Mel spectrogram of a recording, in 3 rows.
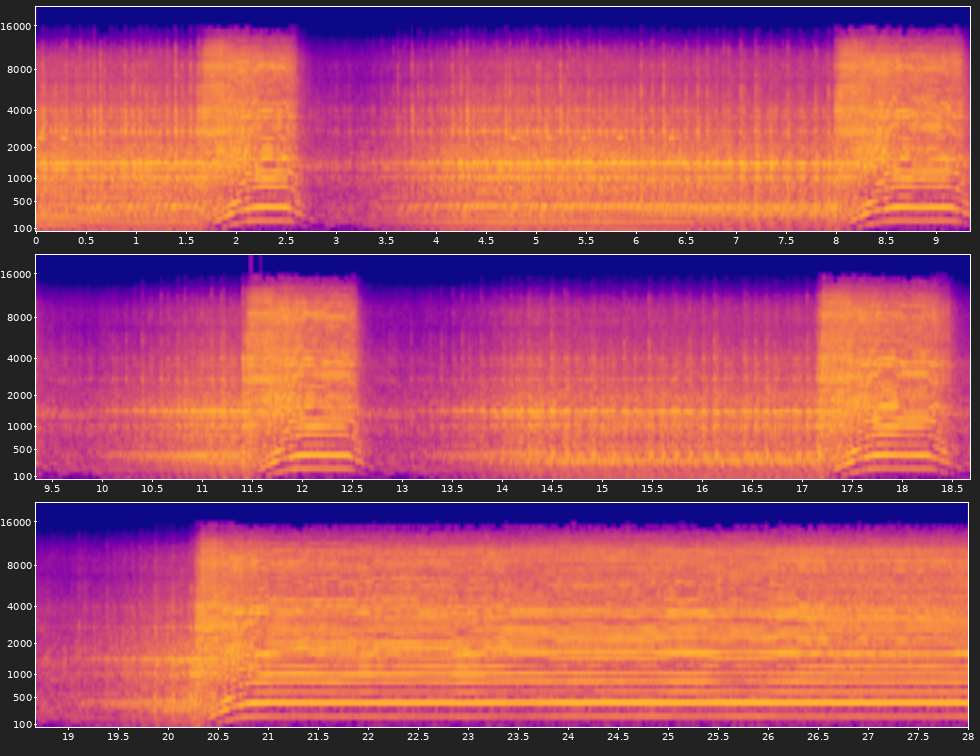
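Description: Model airplane's .65-size engine on a ground run, running at high speed. Its revs fall sharply to a low idle and climb back four times as it is throttled back and opened up, then it holds steady at high speed for the last several seconds.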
